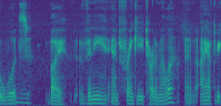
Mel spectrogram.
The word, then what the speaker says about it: Tartamella: by Vinny and Frankie tar Tamela and I have to be careful I occasionally do mispronounce their name as tar D'Mello no it's Charter Mela so if I mispronounce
